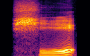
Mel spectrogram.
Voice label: number ten mandarin

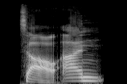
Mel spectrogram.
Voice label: good morning mandarin

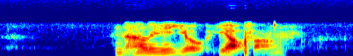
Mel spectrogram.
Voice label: Where Is A Pharmacy Mandarin

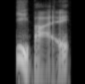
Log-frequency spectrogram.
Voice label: number hundred Mandarin

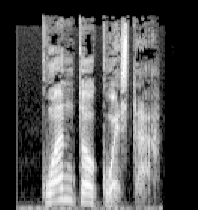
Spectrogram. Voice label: how much does it cost spanish

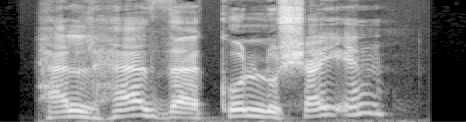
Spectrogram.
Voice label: is that all arabic

